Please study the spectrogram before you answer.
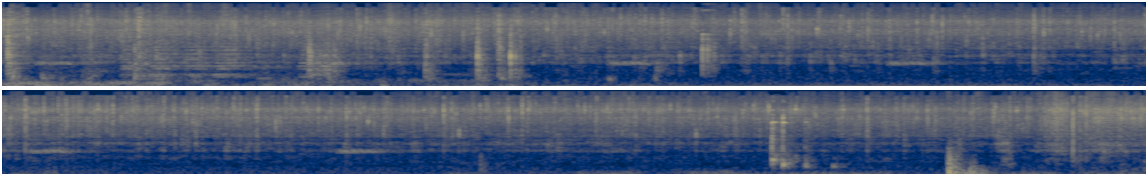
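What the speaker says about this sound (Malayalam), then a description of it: "സവാള ഇട്ട് കൊടുത്ത് ഒരല്പം ഉപ്പും കൂടി ഇട്ട് ഒന്ന് വഴറ്റുക." Sliced onion with a pinch of salt sautéed in a pan, soft sizzle under scattered scraping and clattering of a spoon, close and fairly quiet, with no voices.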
